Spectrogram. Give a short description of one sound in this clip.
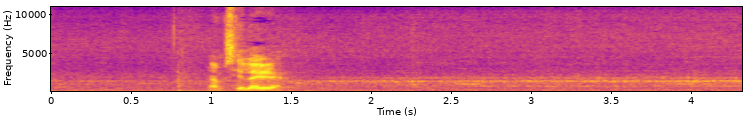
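A plastic canister thuds and scrapes on a hard floor.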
